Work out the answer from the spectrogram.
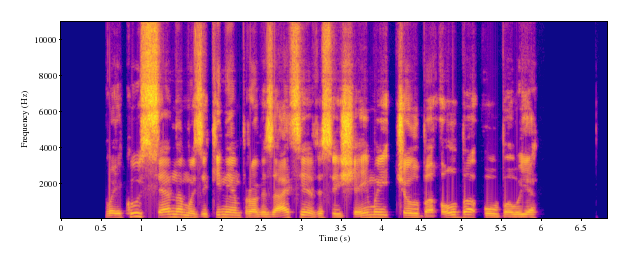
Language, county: Lithuanian, Alytus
